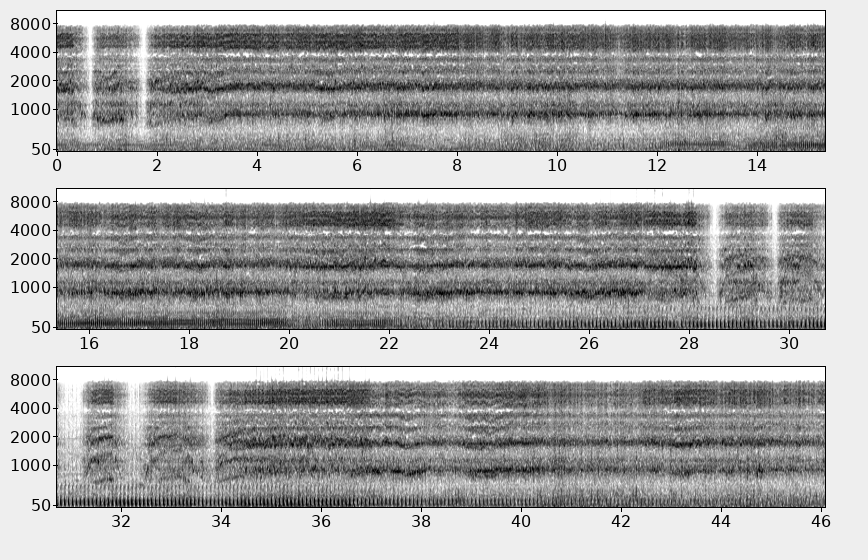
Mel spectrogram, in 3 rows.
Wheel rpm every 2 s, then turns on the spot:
110, 170, 230, 230, 240, 230, 230, 230, 230, 230, 220, 220, 230, 210, 110, 80, 100, 170, 210, 220, 230, 230, 230.
28-30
